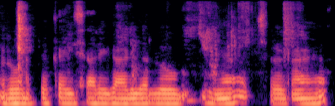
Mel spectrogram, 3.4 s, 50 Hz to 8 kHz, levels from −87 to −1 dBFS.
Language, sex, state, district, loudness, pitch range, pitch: Hindi, male, Bihar, Gopalganj, -21 LUFS, 100-105 Hz, 100 Hz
